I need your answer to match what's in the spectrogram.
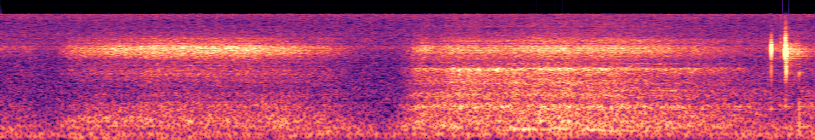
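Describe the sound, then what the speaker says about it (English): Two slow, close breaths through the nose during a yoga session for sciatica relief, each a soft airy hiss swelling and fading, followed by a faint click. "inhaling in through the nose, exhaling out through the nose"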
